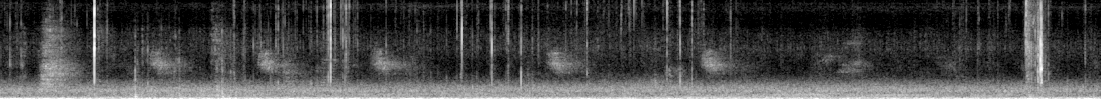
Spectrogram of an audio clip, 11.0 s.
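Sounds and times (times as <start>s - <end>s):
birds pecking and hopping: 0.0s - 11.0s
steady low rumble: 0.0s - 11.0s
soft bird calls: 0.2s - 11.0s.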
